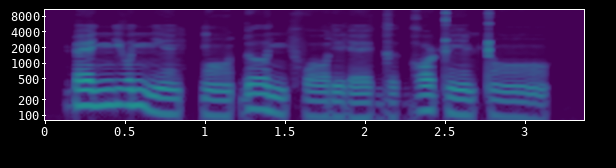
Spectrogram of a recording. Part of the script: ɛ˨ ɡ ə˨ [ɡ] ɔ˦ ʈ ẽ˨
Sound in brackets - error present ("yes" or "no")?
no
